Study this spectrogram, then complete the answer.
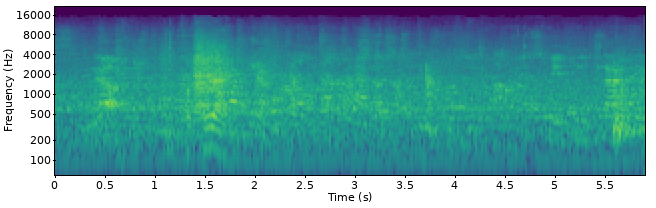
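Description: A man chews food.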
